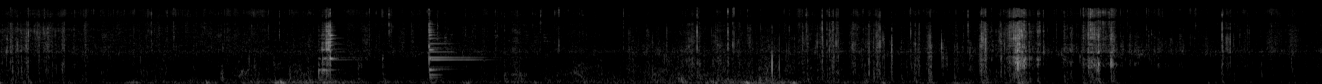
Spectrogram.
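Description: Rustling and crinkling with scattered clicks, and one short metallic clink that rings briefly about four seconds in.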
